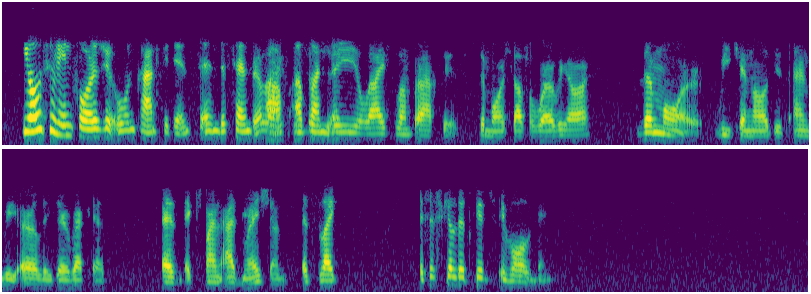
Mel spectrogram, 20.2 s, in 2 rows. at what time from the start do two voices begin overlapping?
3 s

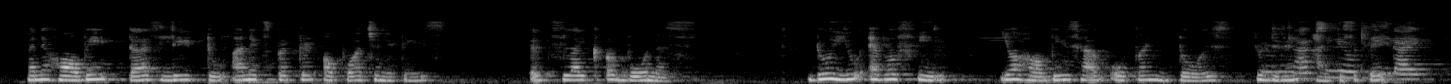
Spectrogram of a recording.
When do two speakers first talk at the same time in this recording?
13 s

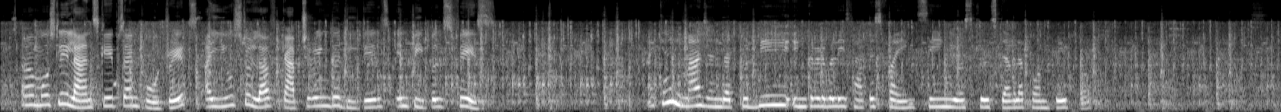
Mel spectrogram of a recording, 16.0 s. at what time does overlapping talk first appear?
none

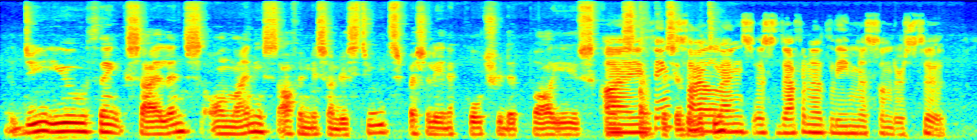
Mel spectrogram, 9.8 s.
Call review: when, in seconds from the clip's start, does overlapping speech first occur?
6 s

